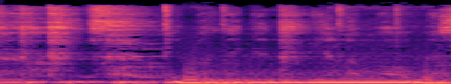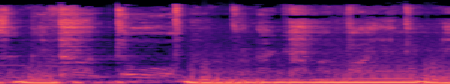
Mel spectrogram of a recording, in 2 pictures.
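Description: Hip-hop music with a rapped vocal, played loud through a car's aftermarket sound system and heard inside the cabin. The subwoofer bass is very heavy; it drops out twice for about a second, near the start and again around the middle, then comes back in.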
